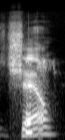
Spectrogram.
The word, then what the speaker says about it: Perry Shall: Is it Shall or Shall? What, am I saying it right? Shall? Yeah, you're actually saying it right. Most people don't, but it's shall, like the word.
